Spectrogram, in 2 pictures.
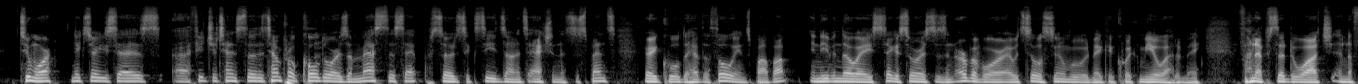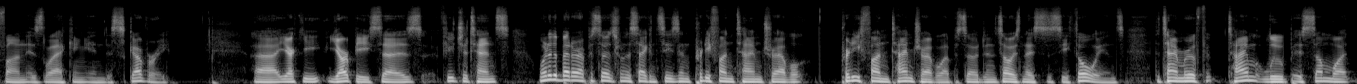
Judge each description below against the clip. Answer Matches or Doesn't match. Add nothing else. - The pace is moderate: Doesn't match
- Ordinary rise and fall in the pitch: Matches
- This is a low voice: Matches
